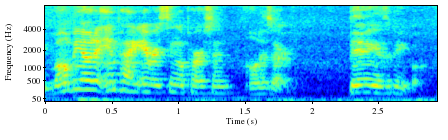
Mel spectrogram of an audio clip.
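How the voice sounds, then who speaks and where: A woman's voice with very wide pitch swings amid noticeable background noise. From US South, Atlanta, Georgia. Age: 20s. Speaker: musician and producer. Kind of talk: casual chat.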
